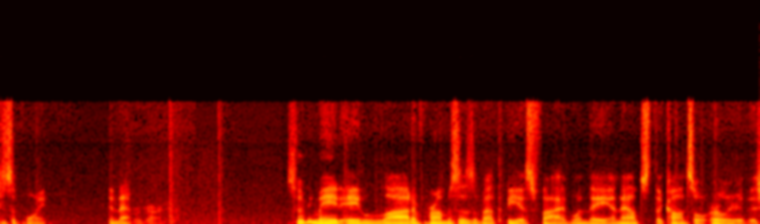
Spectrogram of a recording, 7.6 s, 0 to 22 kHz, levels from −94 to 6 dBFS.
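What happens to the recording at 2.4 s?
From 2.43 to 2.87 s the sender has likely stopped transmitting during a pause, under Opus discontinuous transmission, and the receiver fills the 440 ms gap with comfort noise in place of the background. The room's real background, which sits about 39 dB below the loudest speech, is replaced by a steady, featureless hiss about 2 dB quieter, so the texture of the room flattens briefly before the genuine background returns with the sound.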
